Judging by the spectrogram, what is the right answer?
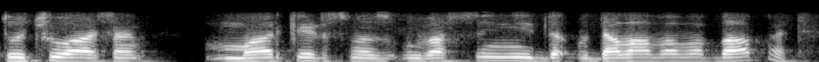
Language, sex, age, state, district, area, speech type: Kashmiri, male, 18-30, Jammu and Kashmir, Bandipora, rural, conversation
